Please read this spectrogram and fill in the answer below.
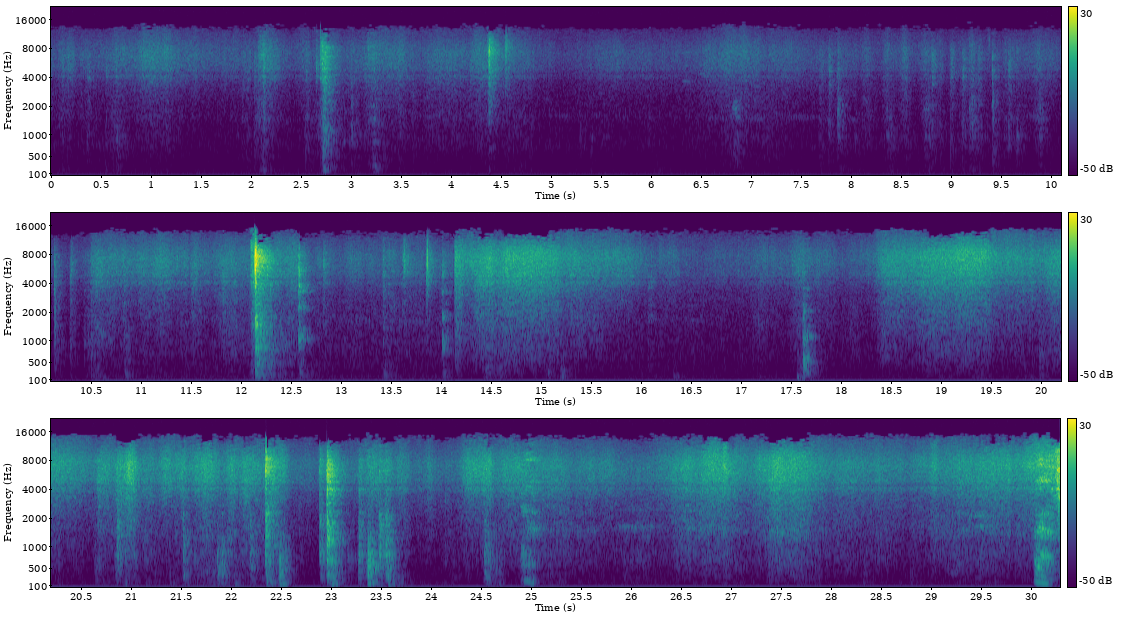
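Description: A few faint ticks from a chisel paring a tenon in the first seconds. Then wood scraping on wood as a stretcher's tenon is worked into a leg mortise, with several sharp knocks, the loudest about twelve seconds in and a cluster of them around twenty-two to twenty-four seconds.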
